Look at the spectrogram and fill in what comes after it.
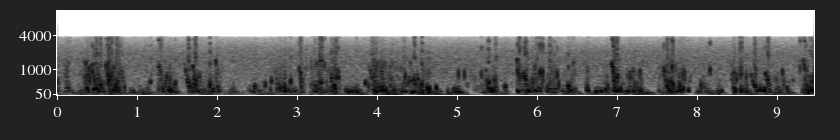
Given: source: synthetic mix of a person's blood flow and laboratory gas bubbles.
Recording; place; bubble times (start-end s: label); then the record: Doppler ultrasound of blood flow; precordium
0.00-0.16 s: bubbles
0.22-0.88 s: bubbles
1.09-1.20 s: bubbles
1.24-1.51 s: bubbles
1.56-2.10 s: bubbles
2.44-2.52 s: bubbles
2.56-3.75 s: bubbles
3.81-4.82 s: bubbles
4.98-5.53 s: bubbles
5.56-5.64 s: bubbles
5.72-6.50 s: bubbles
6.58-6.68 s: bubbles
6.77-7.36 s: bubbles
7.50-7.94 s: bubbles
8.01-8.32 s: bubbles
8.39-9.21 s: bubbles
9.24-9.48 s: bubbles
From the record:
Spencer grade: 4 (maximum detectable bubble signal sounding continuously throughout systole and diastole of every cardiac period, and overriding the amplitude of the normal cardiac signals); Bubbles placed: anywhere in the cardiac cycle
